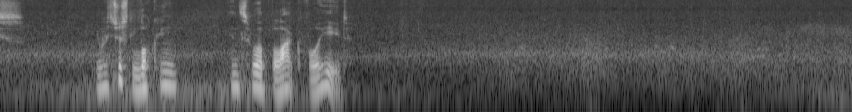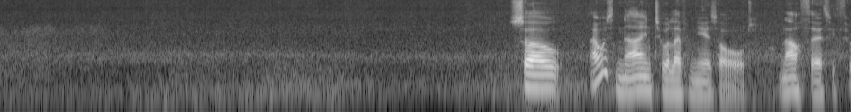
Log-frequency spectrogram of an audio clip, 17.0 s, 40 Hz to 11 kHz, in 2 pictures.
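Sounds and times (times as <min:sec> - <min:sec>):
faint background hiss: 0:00.0 - 0:17.0.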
